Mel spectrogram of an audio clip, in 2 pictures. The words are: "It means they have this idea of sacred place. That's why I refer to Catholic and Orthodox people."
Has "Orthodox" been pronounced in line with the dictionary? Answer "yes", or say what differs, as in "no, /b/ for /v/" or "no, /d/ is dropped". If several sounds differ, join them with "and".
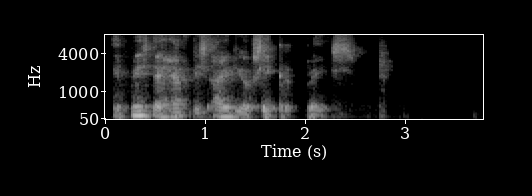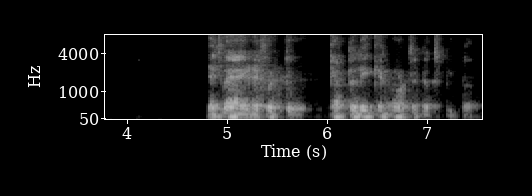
no, /t/ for /θ/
